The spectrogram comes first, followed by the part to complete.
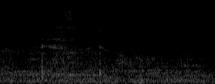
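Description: Quiet room tone with faint whispering or breath from a person, and two soft clicks about half a second apart.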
